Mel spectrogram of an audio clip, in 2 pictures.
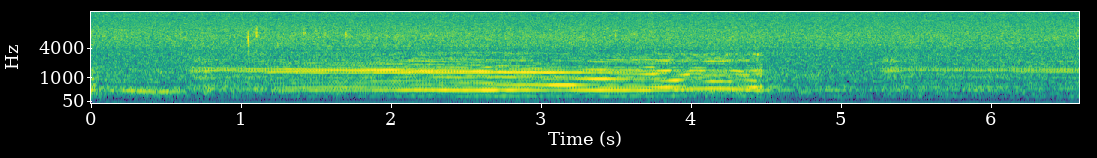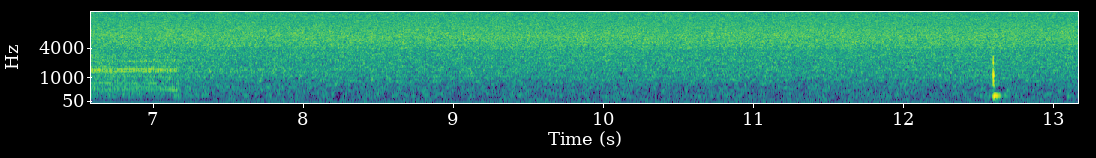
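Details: Red deer twelve-point stag during the 2023 rut, excited: a drawn-out, harmonic-rich roar of about four seconds rising slightly in pitch, then a shorter second roar, followed by quiet background and a single sharp click.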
